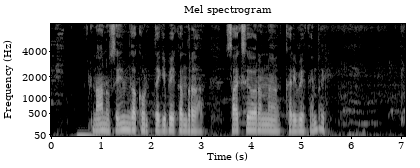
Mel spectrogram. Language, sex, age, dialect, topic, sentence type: Kannada, male, 25-30, Central, banking, question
